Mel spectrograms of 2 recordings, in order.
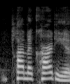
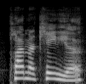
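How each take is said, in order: First: The name ends with a 'cardia' sound. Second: The name ends with an 'arcadia' sound. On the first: The speaker calls it wrong. "I said Planicardia, right? ... I pronounced that part incorrectly" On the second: The speaker calls it right. "it should be yeah, Planet Ar- Planarcadia"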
